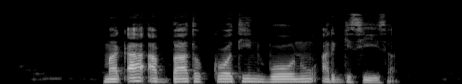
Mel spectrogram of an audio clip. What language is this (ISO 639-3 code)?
orm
